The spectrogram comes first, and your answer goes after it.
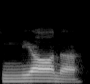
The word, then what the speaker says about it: jnana: don't know I see I think it's pronounced jnana like that yeah that j JN is kind of like a it's almost like an ing sound it's like Nia Jana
